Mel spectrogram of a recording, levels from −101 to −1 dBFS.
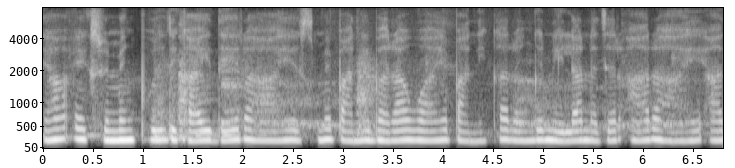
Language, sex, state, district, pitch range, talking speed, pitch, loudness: Hindi, female, Chhattisgarh, Korba, 195-210 Hz, 200 wpm, 200 Hz, -15 LUFS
